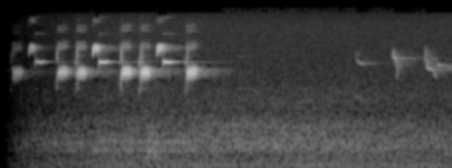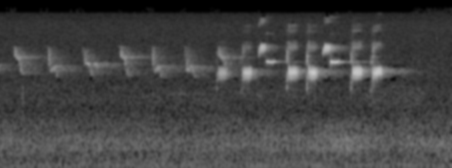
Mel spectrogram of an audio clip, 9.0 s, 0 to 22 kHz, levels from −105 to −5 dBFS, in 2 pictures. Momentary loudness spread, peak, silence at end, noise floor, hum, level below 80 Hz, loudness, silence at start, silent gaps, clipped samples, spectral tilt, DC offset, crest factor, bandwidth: 26 LU; -10 dBFS; 0.65 s; -54 dBFS; none; -68 dBFS; -21 LUFS; 0.15 s; none; under 0.1%; 3 dB/octave; under 0.1%; 18 dB; 17 kHz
